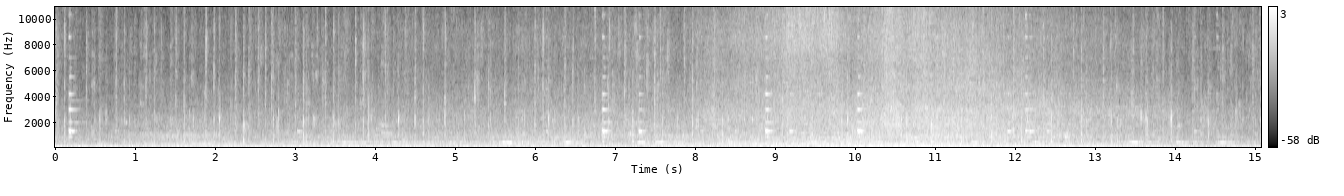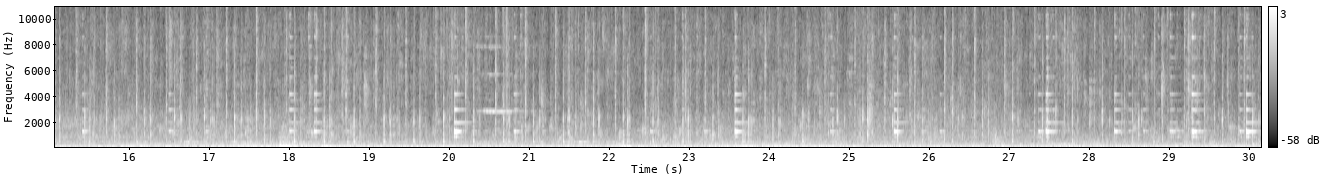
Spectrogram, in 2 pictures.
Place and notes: Suffex Green Lane, GA - Water Dripping After Downpour
A recording made on a gloomy, miserable day. You can hear water dripping from the roof of the apartment and dripping into a large puddle near a rain gutter. Some of the water also hits a metal container kept near the side of the house, which produces a characteristic "clink" sound. Recorded on a patio with Tascam Dr-22WL.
